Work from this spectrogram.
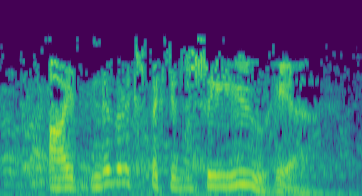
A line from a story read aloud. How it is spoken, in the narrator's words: said with a loud, coarse laugh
